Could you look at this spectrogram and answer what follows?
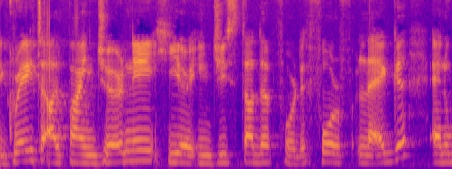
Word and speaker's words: Gstaad: It's actually Gstaad. Yeah, how do you pronounce it? Gstaad. Gstaad.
